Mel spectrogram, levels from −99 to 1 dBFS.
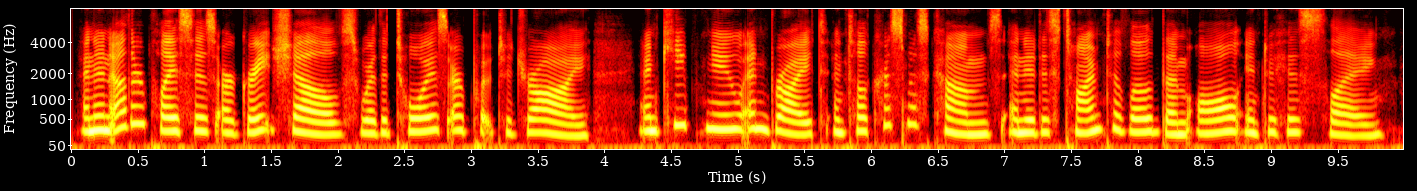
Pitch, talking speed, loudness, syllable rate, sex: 255 Hz, 200 wpm, -17 LUFS, 4.7 syllables/s, female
